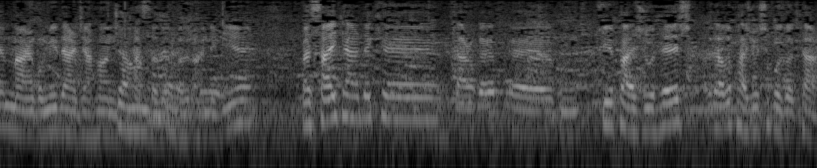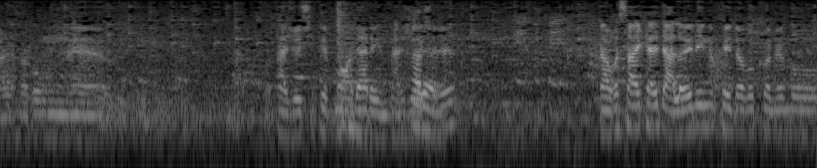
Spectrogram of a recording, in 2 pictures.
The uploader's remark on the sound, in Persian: غروبی زیبا در کافه ای نشسته بودم. با همیان وضع و سر و صدا و شلوغی کافه صدا را ضبط و کمی ویرایش کنم به عنوان اپیزود تازه منتشرش کنم...بنابراین کیفیت صدا شاید کمی بد و سختگوش باشد.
